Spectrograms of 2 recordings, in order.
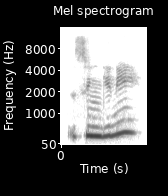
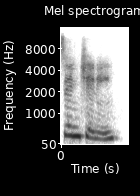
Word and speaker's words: Sinjini: Is it Miss Singini? It's Sinjini. The T silent.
